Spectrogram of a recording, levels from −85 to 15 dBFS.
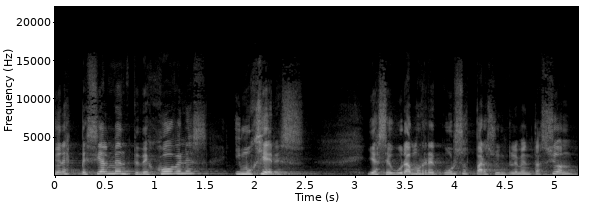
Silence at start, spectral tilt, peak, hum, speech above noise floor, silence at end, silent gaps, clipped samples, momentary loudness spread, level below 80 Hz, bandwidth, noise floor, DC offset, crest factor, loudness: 0 s; -5 dB/octave; -6 dBFS; none; 29 dB; 0 s; none; under 0.1%; 10 LU; -52 dBFS; 15 kHz; -55 dBFS; under 0.1%; 22 dB; -27 LUFS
